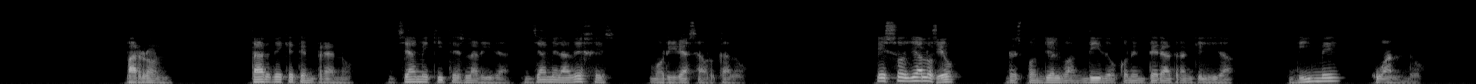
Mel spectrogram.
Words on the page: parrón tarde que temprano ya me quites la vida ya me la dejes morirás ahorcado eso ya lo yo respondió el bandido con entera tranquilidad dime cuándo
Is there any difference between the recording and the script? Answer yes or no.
no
